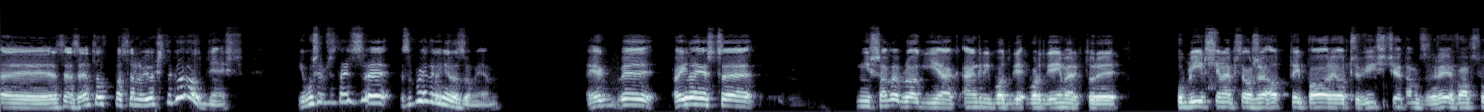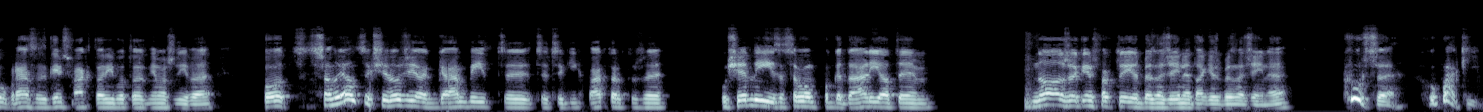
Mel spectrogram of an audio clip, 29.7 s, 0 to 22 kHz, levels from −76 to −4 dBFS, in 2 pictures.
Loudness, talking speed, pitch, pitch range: -17 LUFS, 150 wpm, 130 Hz, 120-170 Hz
